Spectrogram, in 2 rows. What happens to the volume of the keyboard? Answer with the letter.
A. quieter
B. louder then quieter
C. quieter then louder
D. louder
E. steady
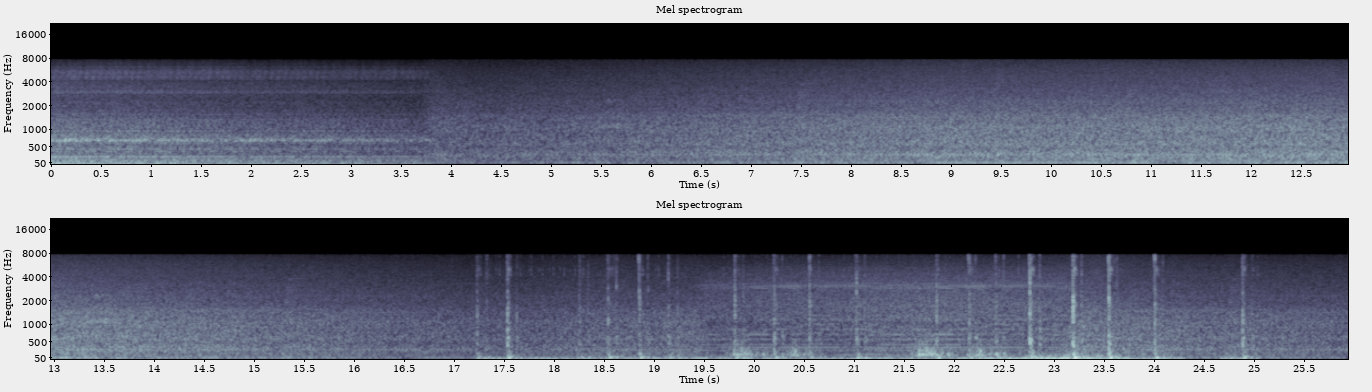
B.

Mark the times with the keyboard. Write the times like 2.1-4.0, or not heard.
17.2-25.1.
